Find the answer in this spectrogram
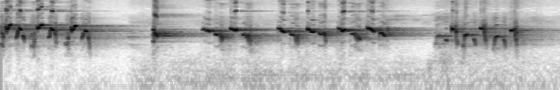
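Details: Bubbly, rapid chatter of a sooty-headed bulbul in energetic 'ngekek' style, a song said to set other birds answering; short bursts of quick rising-falling notes, each lasting under a second, separated by brief gaps.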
